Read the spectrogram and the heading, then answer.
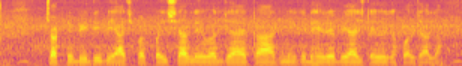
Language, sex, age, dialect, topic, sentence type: Bhojpuri, male, <18, Southern / Standard, banking, statement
